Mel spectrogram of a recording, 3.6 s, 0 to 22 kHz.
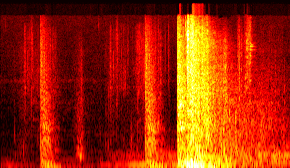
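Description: Gunfire from the video game Fallout 3 (Point Lookout) comes as a couple of sharp, close bangs, then a heavier burst that rings out and decays, set against quiet game ambience.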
